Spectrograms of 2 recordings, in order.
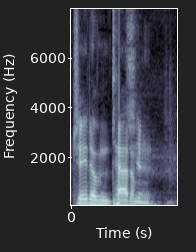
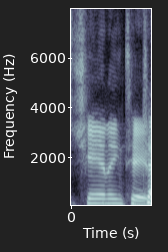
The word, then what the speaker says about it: Channing Tatum: easier to say than CH chadum Tatam that one's a for you yeah Tatum it's Channing Tatum chatam Tatum yeah he's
